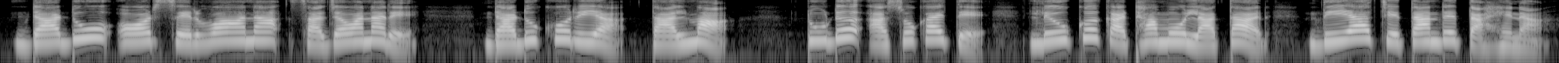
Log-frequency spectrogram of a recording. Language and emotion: Santali, neutral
